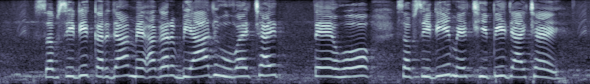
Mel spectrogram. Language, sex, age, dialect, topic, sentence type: Maithili, female, 18-24, Angika, banking, statement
